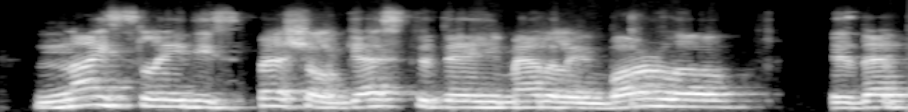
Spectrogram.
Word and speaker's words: Madeline Barlow: have a very nice lady special guest today madeline barlow is that pronounced good yes it is okay first tell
